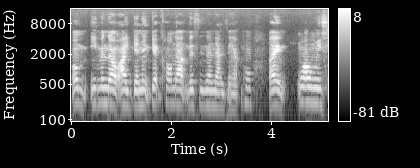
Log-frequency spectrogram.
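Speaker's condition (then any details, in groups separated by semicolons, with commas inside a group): Brain injury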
